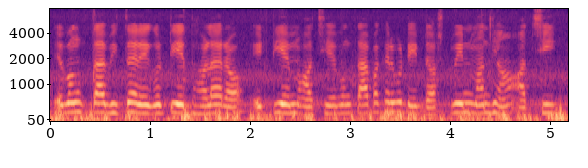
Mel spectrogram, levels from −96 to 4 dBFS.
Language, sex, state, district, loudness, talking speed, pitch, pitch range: Odia, male, Odisha, Khordha, -16 LUFS, 175 wpm, 245 Hz, 235-255 Hz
